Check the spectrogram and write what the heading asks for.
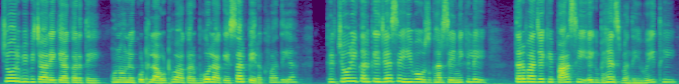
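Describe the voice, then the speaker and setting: A woman narrating a scripted folk tale, voicing the characters with small shifts in her delivery. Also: mid-range voice. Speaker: storyteller.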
